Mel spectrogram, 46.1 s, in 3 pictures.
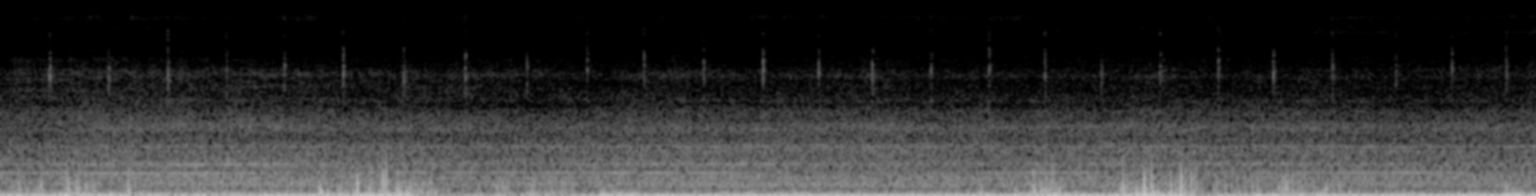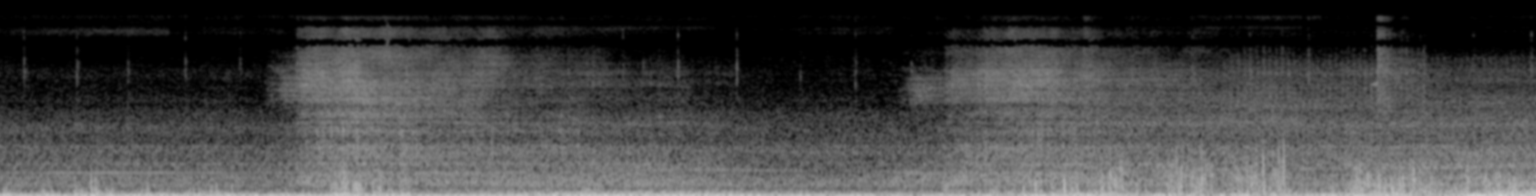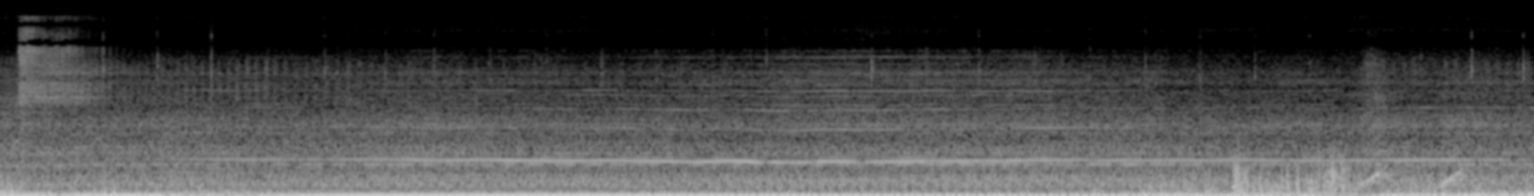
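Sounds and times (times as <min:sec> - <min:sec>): train rumbling past: 0:00.0 - 0:46.0
hiss: 0:17.9 - 0:22.6, 0:23.4 - 0:45.4.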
